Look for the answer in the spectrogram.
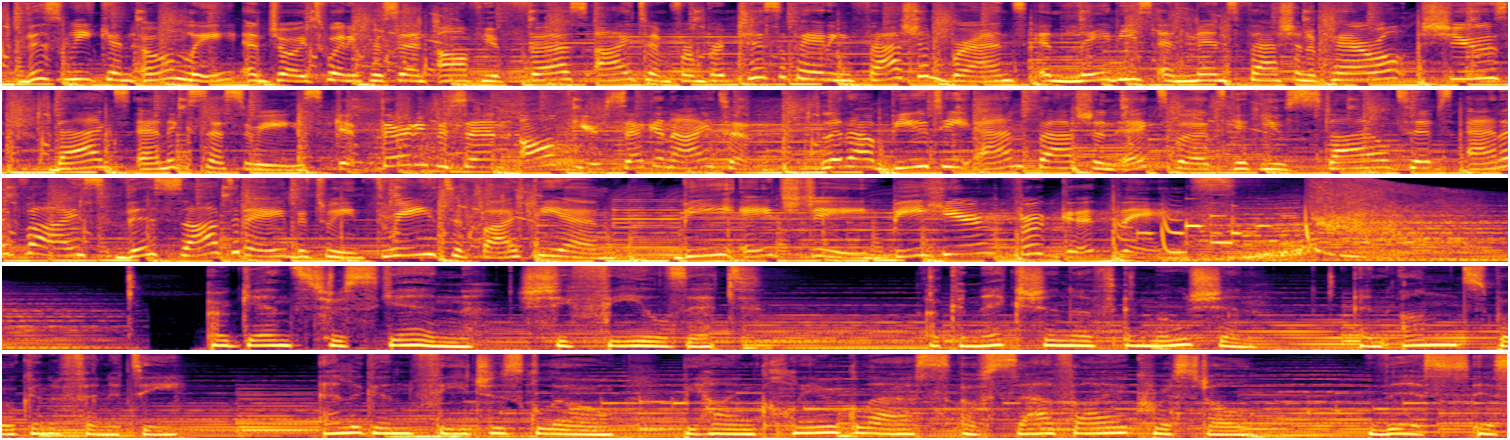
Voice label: Asian English Voice Reel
